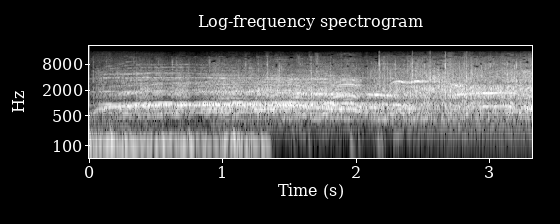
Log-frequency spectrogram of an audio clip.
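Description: Loud, sustained applause from a crowd, with dense clapping and some cheering and whoops mixed in, staying steady throughout.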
